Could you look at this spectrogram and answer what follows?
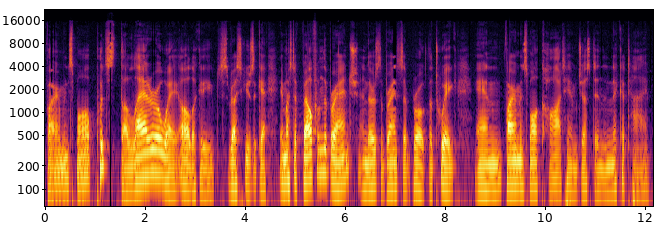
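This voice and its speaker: Guy teacher reading a picture book out loud, creaky voice, explains words simply as he goes. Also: on the low side, unhurried. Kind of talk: children's read-aloud with explanatory asides.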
